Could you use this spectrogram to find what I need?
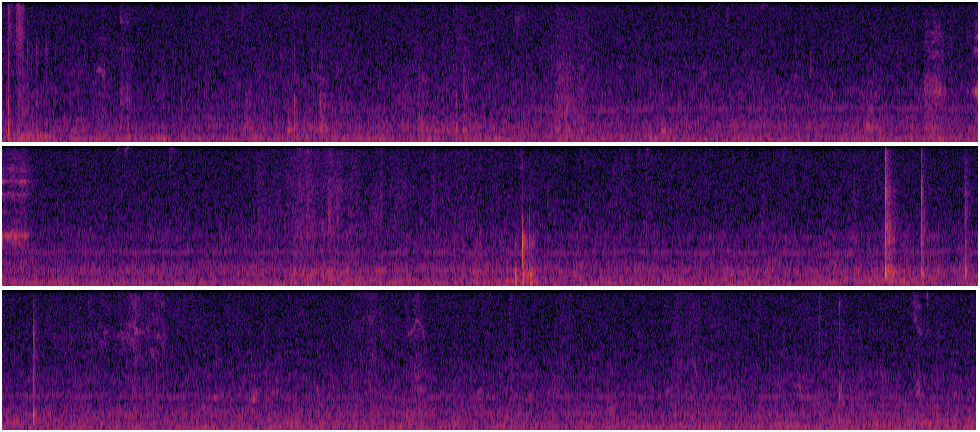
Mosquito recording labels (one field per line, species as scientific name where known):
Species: no mosquito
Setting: insect culture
